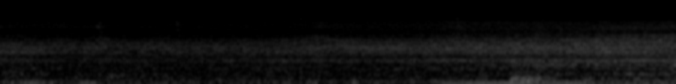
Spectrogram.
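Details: Steady low engine-like rumble and hum that swells toward the end, with no animal voice heard.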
